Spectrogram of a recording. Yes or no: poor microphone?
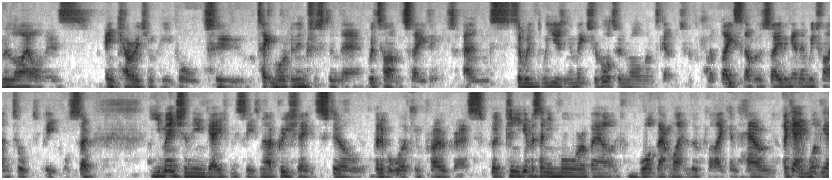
yes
